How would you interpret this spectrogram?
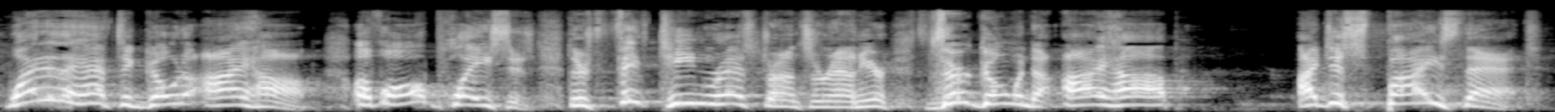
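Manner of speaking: high-pitched exasperated rant; irritated. Retold or imitated. Husband ranting to his wife about the restaurant, irritated. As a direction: re-enact an indignant tirade, pitched well up. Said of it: "It's exactly the way I said it".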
